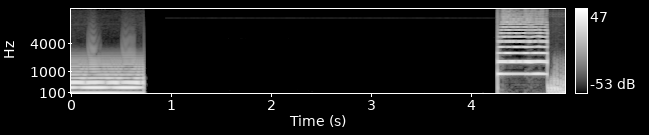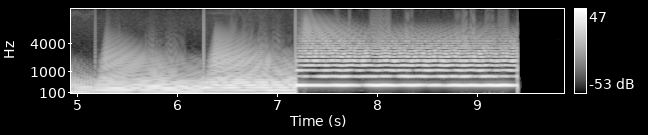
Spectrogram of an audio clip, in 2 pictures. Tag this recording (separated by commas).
Ping, Sound effect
